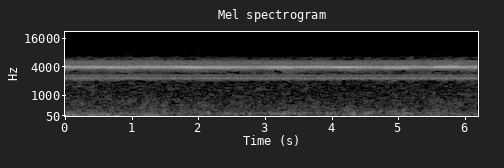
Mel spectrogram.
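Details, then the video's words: Nature recording of crickets, their shrill high-pitched trilling running continuously without pause, swelling slightly in loudness now and then over a quiet, faintly rustling background. "Relaxing sound of crickets"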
